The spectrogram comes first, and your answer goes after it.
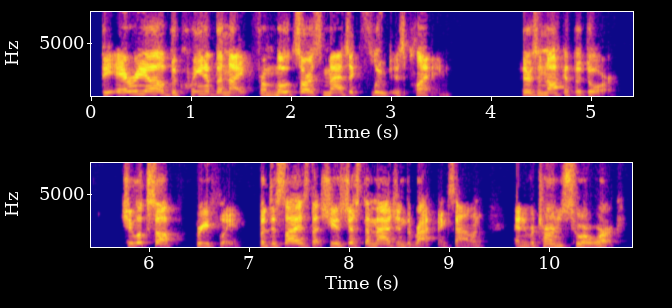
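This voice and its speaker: A man's voice: a little high, bright, forceful tone, rough recording. A man reading stage directions as scripted narration for a play.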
